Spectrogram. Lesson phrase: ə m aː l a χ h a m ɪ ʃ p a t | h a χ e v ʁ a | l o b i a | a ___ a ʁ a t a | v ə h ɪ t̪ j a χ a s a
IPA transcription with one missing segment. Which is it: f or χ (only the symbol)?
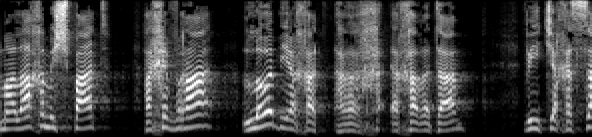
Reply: χ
